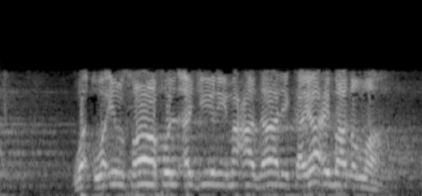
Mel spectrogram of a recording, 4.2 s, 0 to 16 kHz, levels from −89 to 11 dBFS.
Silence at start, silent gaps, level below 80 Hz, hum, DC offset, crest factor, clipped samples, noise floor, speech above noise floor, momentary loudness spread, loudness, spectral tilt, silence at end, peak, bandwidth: 0 s; none; -52 dBFS; none; under 0.1%; 14 dB; under 0.1%; -42 dBFS; 26 dB; 10 LU; -16 LUFS; -8.5 dB/octave; 0.05 s; -4 dBFS; 4.3 kHz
